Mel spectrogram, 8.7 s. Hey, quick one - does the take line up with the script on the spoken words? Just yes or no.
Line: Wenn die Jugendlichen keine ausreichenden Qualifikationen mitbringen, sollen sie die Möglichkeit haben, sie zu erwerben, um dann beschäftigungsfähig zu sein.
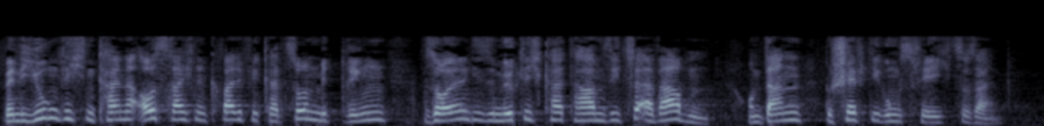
yes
